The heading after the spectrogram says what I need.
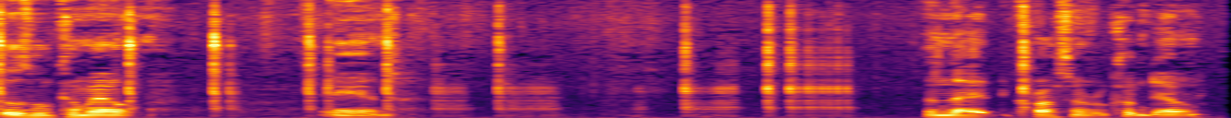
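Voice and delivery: huffing and puffing; wheezing while lying under a car; out of breath. Real, not acted. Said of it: "sorry if it sounds like I'm huffing and puffing".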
